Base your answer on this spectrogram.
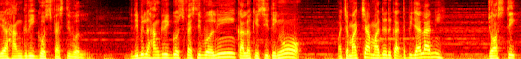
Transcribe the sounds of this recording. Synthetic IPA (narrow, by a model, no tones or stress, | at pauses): jaɦaŋɡɾiɡosfɛst̪ivəld͡ʒadibiləɦaŋɡɾiɡostfɛst̪ivəlnikalawkesit̪eŋɔʔmat͡ʃamːat͡ʃamadadəkat̪ːəpid͡ʒalanːihd͡ʒɔst̪ik̚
